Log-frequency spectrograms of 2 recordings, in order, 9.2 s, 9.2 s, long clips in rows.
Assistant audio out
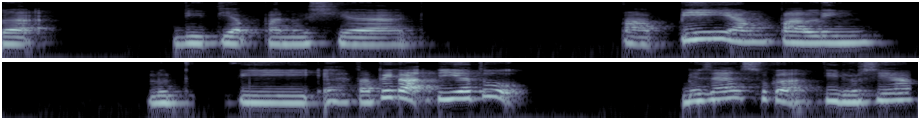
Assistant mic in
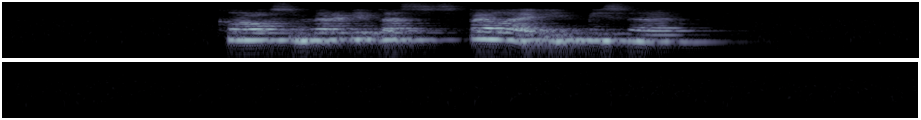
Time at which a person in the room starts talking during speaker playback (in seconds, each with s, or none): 1.1 s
